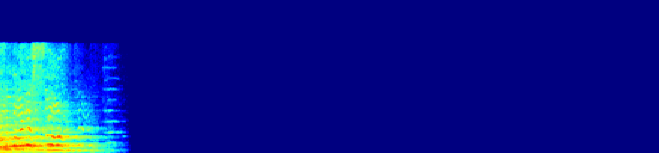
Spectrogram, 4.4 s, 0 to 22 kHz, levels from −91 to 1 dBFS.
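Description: Audio read two samples at a time (double speed) runs from start to finish. The reader treated each pair of samples as a single frame, as if the stream had two channels or samples twice as wide, so everything plays back at 2x speed and rises 12 semitones, a full octave. The result sounds hurried and chipmunk-like.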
